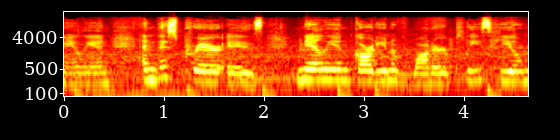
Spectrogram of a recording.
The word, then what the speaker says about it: Naelyan: It is spelled N-A-E-L-Y-A-N, although it's pronounced N-A-I-L-Y-O-N, so like Naelyon, but it's spelled like Yan, Naelyan, but you don't say it that way, you say it Naelyon.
